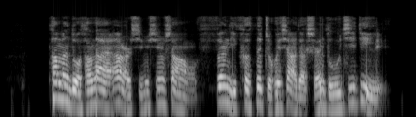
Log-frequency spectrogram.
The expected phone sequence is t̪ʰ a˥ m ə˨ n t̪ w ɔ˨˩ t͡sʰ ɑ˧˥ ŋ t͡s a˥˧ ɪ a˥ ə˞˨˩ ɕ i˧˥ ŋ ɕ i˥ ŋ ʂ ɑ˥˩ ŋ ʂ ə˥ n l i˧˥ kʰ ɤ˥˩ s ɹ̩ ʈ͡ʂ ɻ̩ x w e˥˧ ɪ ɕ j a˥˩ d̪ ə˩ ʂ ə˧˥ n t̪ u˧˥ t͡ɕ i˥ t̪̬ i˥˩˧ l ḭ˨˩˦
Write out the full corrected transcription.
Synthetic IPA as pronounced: t̪ʰ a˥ m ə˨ n t̪ w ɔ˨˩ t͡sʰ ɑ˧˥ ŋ t͡s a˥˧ ɪ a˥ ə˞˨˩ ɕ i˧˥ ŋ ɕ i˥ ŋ ʂ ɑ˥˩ ŋ f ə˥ n l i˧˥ kʰ ɤ˥˩ s ɹ̩ ʈ͡ʂ ɻ̩ x w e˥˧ ɪ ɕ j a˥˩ d̪ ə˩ ʂ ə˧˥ n t̪ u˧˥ t͡ɕ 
